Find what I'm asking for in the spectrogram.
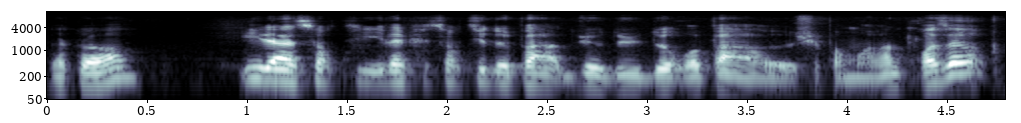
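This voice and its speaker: A man's voice: mid-range voice, sing-song, brisk, gravelly, a little mellow, breathy edge, lo-fi sound. A man teaching an interactive Torah class, reading Hebrew passages aloud and explaining them to his students. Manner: explains text, reads Hebrew passages then translates.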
